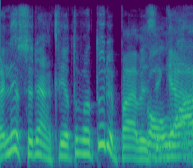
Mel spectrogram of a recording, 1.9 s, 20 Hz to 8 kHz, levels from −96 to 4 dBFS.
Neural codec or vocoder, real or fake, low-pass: none; real; 7.2 kHz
